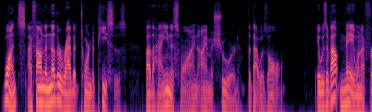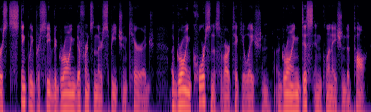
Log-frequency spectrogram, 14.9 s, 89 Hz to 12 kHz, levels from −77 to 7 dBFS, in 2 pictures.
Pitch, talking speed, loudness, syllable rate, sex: 90 Hz, 180 wpm, -23 LUFS, 5.8 syllables/s, male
